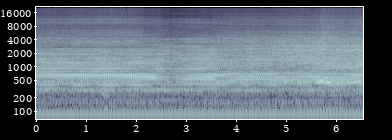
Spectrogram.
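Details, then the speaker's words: Skew chisel on a lathe pushed into the bevel too hard: harsh, rough scraping cut with a faint steady tone underneath, discoloring wood and leaving ridges and indentations. "So, I'm pushing into that bevel really, really hard, and it's going to discolor and it's going to give us some little ridges and indentations that we don't want in the wood, especially on woods where we have sapwood and hardwood with different densities."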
